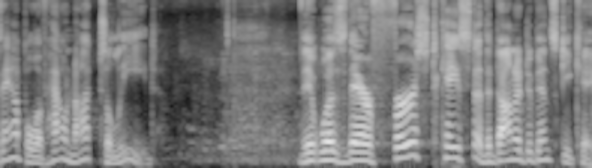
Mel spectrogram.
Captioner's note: laugh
